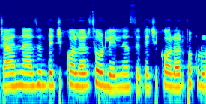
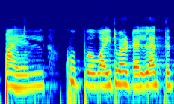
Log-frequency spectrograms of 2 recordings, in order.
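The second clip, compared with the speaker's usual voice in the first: ordinary delivery, nothing marked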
